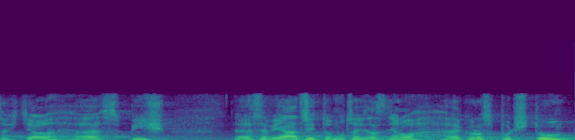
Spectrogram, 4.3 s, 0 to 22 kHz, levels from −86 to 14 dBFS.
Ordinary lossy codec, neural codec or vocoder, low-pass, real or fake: MP3, 64 kbps; none; 7.2 kHz; real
